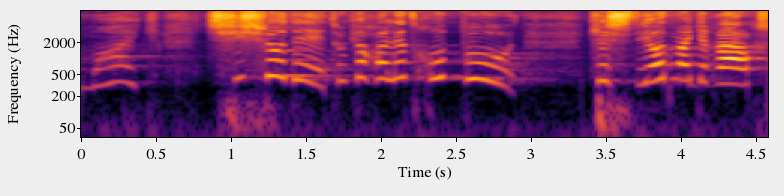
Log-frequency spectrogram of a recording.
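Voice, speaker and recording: The pace is fairly slow. The speaker is a woman. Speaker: pastor preaching. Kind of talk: sermon. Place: church. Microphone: handheld.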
